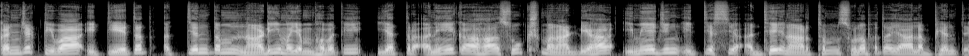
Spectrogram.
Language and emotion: Sanskrit, neutral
